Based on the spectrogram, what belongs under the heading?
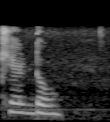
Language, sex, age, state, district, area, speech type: Punjabi, female, 18-30, Punjab, Mansa, urban, read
